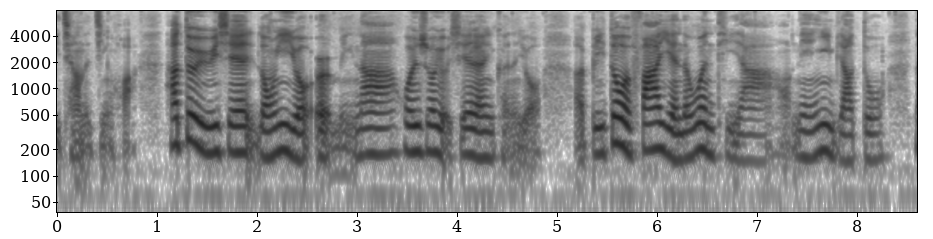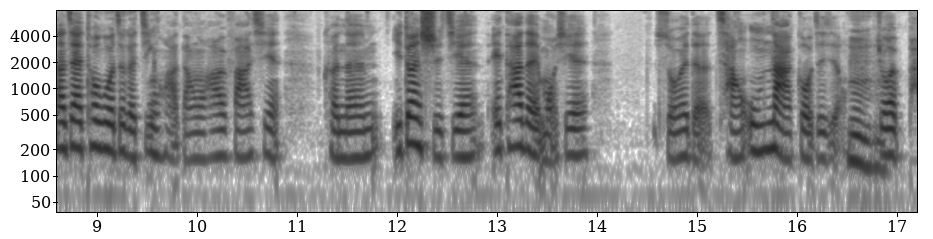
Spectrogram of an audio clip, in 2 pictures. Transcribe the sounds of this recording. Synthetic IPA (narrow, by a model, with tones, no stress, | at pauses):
i˨˩t͡ɕʰjɑ̰˧˥ŋd̪ə̰˩t͡ɕḭ˥˧nxwa̰˥˩ | t̪ʰa˥t̪we˥˩ɪy˧˥i˥˩ɕjɛ˥lo˧˥ŋi˥˩jo˧˥ʊʔə̰˞˨˩mḭ˧˥ŋa˧xwɔ˥˩ə˩˥˩ʂwɔ˥jo˨˩ʊi˩ɕjɛ˦˥ɻə˧˦ni˧˥kʰɤ˨˩nə̰˧˦ŋjo̰˨˩ʊ | ə̰˧˩pi˧˥t̪o˥˩fa˥jɛ˧˥nd̪ə˨wə˥˩nt̪ʰi˧˦a̰˧˥˩njɛ˧˥ni˥˩pi˨˩t͡ɕjɑ˥˩ʊt̪wɔ˥na˥˧t͡sa˥˧ɪt̪ʰo˥˧ʊkwɔ˥˧ʈ͡ʂɤ˥˩ɡə˨˩t͡ɕi˥˧nxwa̰˥˧t̪ɑ˥ŋo˧˥ŋt̪ʰa˥xwe˥˩ɪfa˥ɕjɛ˥˩nkʰɤ˨˩nə˧˦ŋi˧˥t̪wa˥˩nʂɻ̩˧˥t͡ɕjɛ˥nḛ˥˩ɪt̪ʰa˥d̪ə˨mo˨˩ɕjɛ˦˥ | swɔ˨˩we˥˩ɪd̪ə̰˩ʈ͡ʂʰɑ˧˥ŋʔu˥na˥˧ko˥˧ʊʈ͡ʂɤ˥˩ʈ͡ʂo̰˨˩ŋt͡ɕjo˥˧ʊxwe˥˩ɪpʰ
